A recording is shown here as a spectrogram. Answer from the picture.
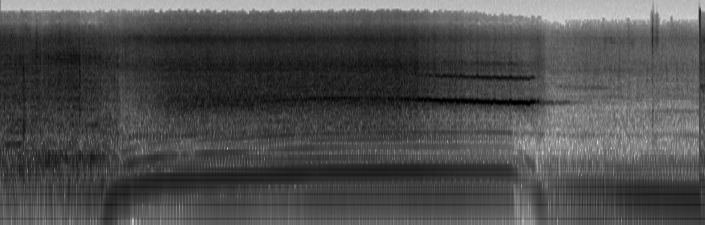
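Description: Jeep Cherokee XJ engine revved hard and held at high revs while its tires spin on wet pavement in a burnout, with a high, thin tire squeal. About eight seconds in, the revs drop away quickly.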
